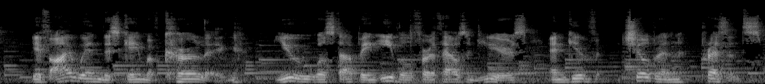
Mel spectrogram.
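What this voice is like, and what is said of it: Unidentified put-on accent. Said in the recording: “What is this accent you're executing? ... I don't know what the accent is. It just felt appropriate.”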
